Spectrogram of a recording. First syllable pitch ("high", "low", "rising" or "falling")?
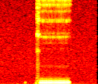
low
